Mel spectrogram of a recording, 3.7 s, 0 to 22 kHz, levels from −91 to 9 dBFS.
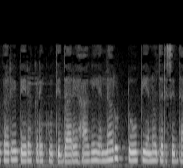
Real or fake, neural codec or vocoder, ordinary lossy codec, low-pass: real; none; MP3, 32 kbps; 7.2 kHz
